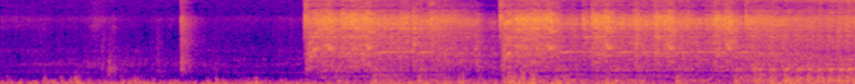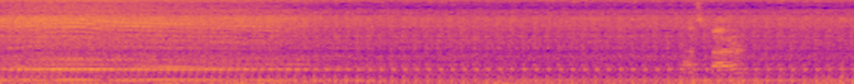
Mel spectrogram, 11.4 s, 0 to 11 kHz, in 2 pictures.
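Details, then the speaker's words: Yamaha Raptor 50 after carbon was cleaned from the piston and head (compression had been about 90): engine catches, revs up, then settles to a steady idle without hanging high; the idle is now set right. "ah it's much better now she's not just continuing to go up so that's good all right she sounds good"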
